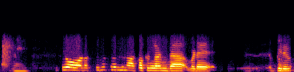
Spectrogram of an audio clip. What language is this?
Malayalam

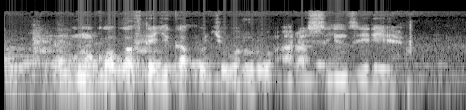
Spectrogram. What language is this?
Kinyarwanda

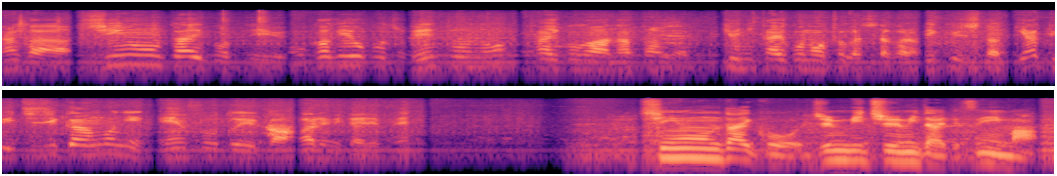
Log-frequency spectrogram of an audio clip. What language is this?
Japanese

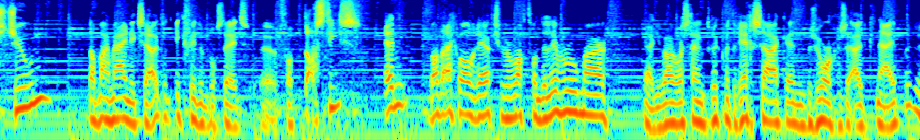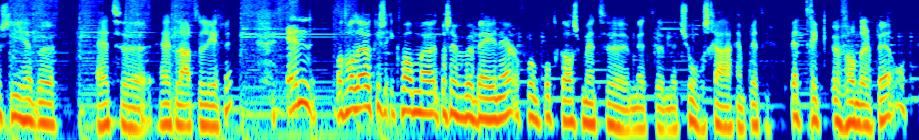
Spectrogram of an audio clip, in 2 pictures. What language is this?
Dutch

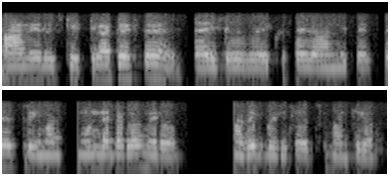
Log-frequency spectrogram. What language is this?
Telugu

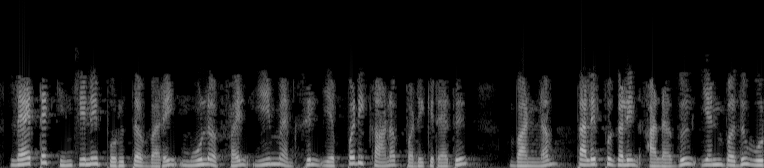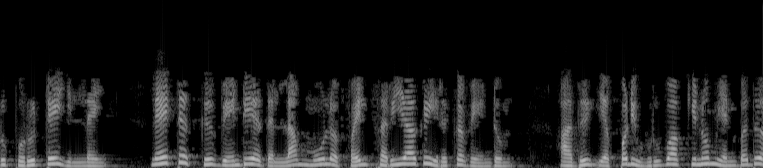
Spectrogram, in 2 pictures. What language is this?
Tamil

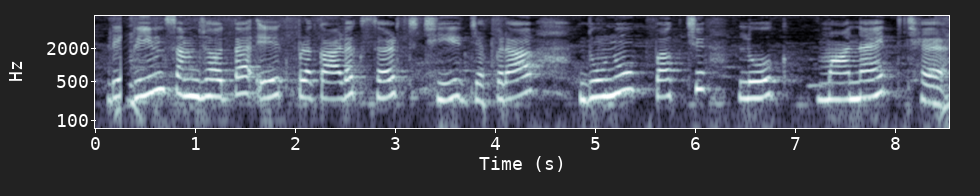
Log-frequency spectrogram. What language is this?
Maithili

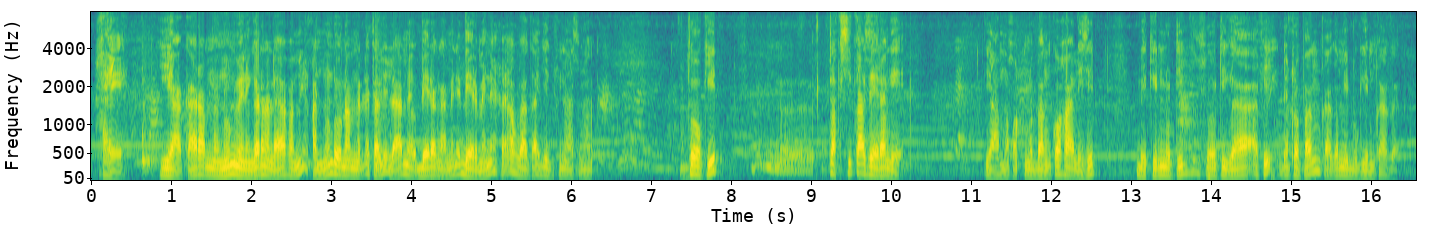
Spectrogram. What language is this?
Serer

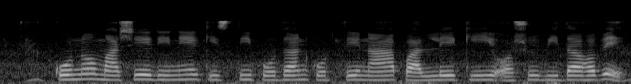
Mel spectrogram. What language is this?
Bangla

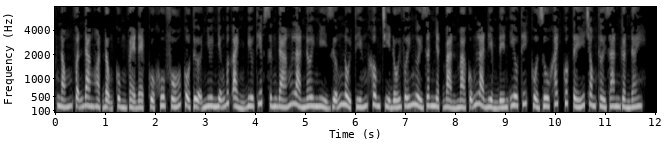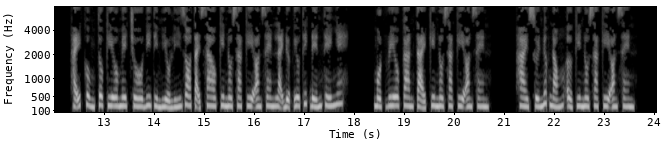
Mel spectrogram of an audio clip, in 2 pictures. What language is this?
Vietnamese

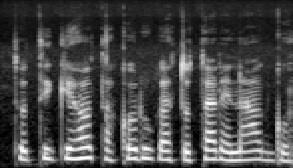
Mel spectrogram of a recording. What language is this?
Kikuyu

